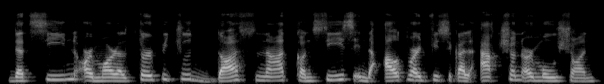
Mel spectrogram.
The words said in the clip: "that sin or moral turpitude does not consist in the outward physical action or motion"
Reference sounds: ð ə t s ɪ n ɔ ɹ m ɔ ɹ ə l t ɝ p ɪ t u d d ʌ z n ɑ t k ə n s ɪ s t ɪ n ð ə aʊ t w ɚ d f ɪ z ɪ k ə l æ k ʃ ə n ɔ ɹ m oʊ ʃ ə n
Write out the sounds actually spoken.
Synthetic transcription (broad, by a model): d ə t s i n ɔ ɹ m ɔ ɹ ə l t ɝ p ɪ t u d d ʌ s n ɑ t k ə n s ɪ s t ɪ n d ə aʊ t w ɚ d f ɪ s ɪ k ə l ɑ k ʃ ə n ɔ ɹ m oʊ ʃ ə n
